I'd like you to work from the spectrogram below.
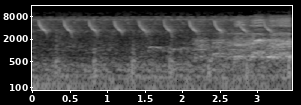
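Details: A plaintive cuckoo, filmed eating a caterpillar, gives a steady run of high, thin, down-slurred whistles, about three a second, as a rising hiss of background noise builds toward the end.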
